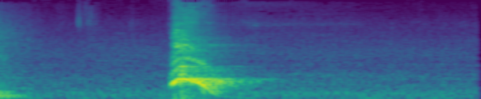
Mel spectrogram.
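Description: Music cuts off at the start, then a single short, loud vocal cry about a second in, rising and falling in pitch.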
